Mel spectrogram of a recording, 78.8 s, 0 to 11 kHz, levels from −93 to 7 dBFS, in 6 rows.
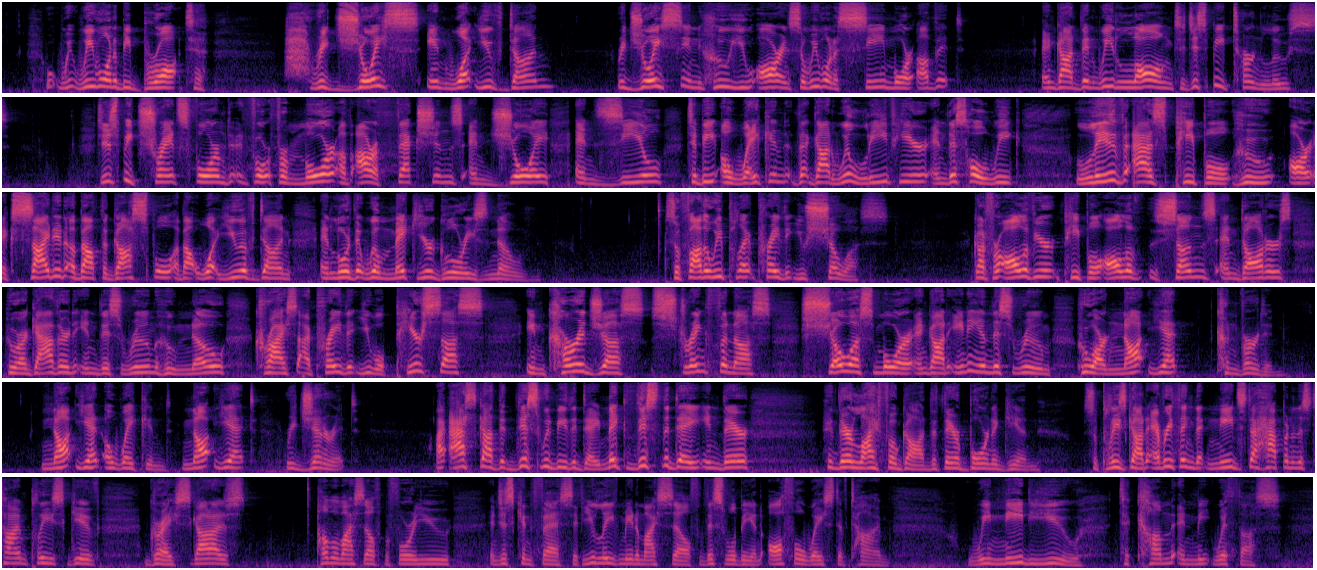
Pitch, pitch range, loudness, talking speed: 200 Hz, 170-225 Hz, -28 LUFS, 165 wpm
